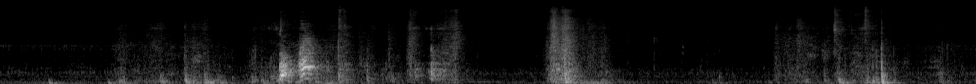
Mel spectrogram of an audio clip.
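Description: A Rottweiler gives a few deep, gruff barks, spaced several seconds apart.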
